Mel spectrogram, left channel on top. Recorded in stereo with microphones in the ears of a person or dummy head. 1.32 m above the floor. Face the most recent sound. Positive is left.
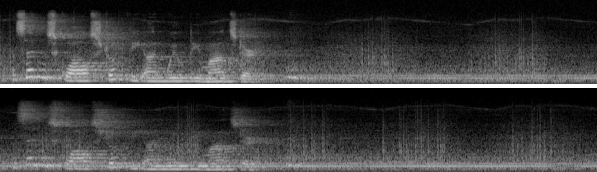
turn(degrees=-75)  # may be behind; listen again after turning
